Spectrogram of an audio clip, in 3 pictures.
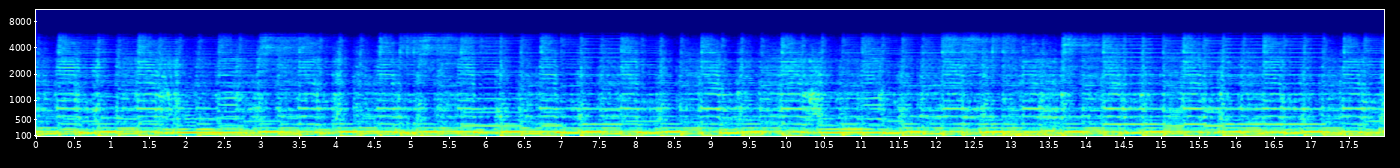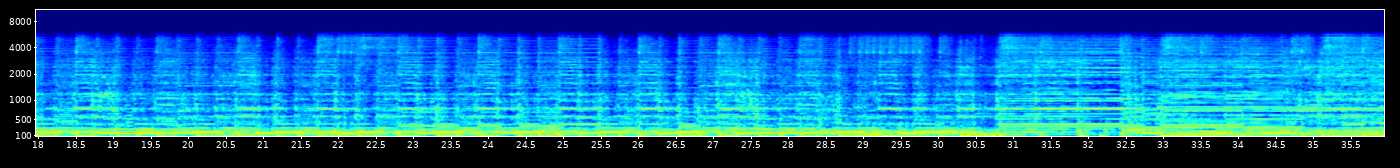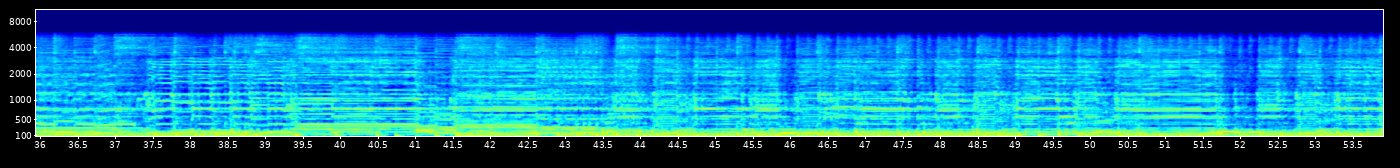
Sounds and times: Strum: 0.0 - 53.9.

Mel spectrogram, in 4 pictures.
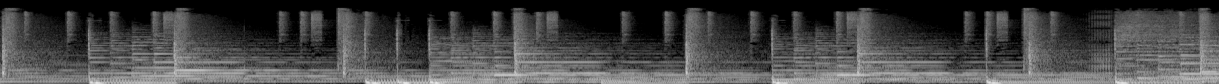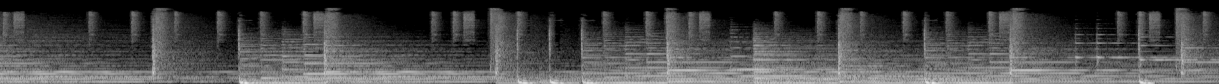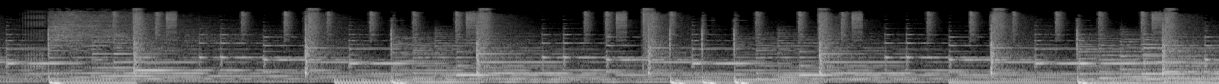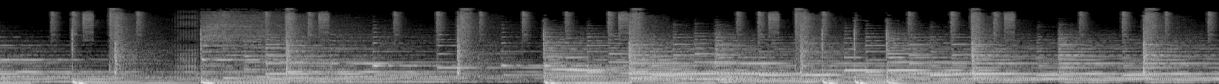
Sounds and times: Electronic music: 0.0 - 48.7.

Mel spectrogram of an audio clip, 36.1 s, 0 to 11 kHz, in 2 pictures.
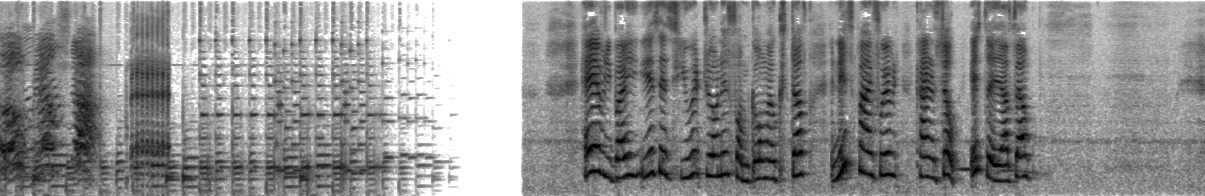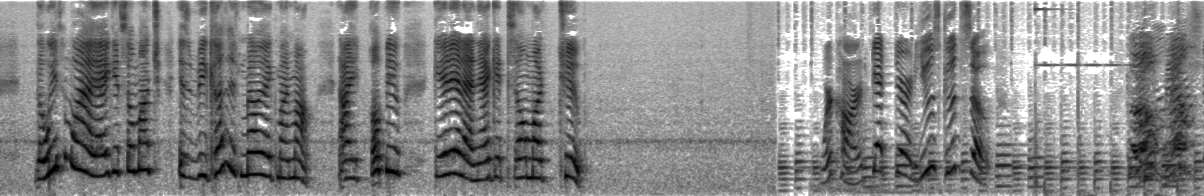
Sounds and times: Music: 0.0 - 6.9, 13.8 - 15.6, 29.7 - 36.1
Speech: 8.8 - 15.5, 18.6 - 26.9, 30.4 - 33.0.

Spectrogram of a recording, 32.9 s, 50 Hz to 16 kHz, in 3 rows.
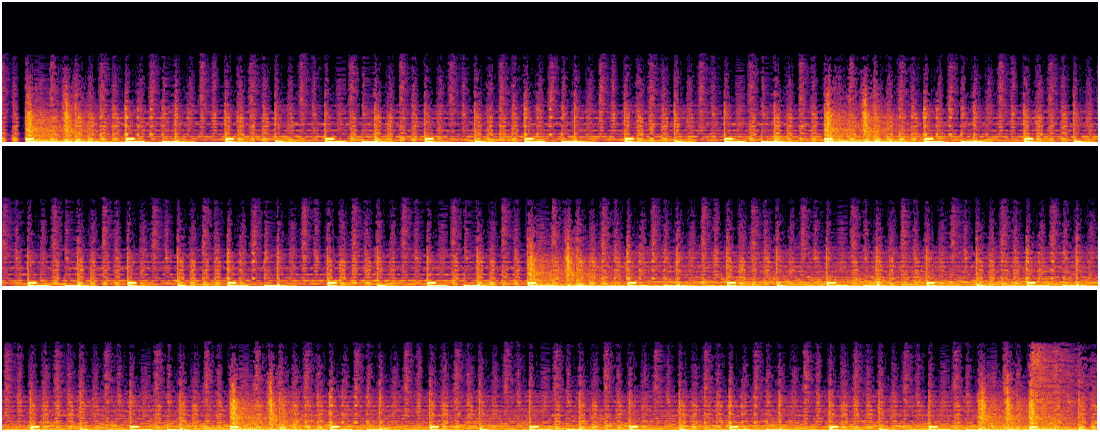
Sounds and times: Music: 0.0 - 32.8.

